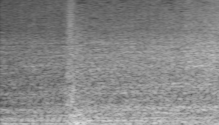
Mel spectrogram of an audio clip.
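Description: Steady low rumble of a steam train in a film trailer's sound mix, with a swell a little under a second in.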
